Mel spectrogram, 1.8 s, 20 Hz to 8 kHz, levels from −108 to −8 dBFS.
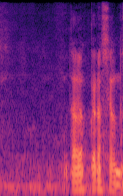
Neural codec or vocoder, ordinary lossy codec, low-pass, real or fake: codec, 16 kHz, 2 kbps, FreqCodec, larger model; none; none; fake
